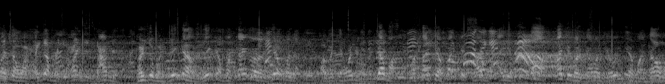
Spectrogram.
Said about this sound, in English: Soon they could see the people and the buildings, and soon they could hear the sounds of the earth. Kids playing, parents working and scolding.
